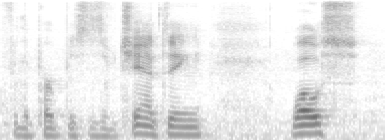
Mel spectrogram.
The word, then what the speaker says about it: vos: I generally just have my students just do westrum. And yes, I know it sounds like maybe have a speech impediment. I did when I was in the third grade, and I could not pronounce my R's, and that's exactly how I would pronounce my R's, like Worcester. Let's go to the park.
